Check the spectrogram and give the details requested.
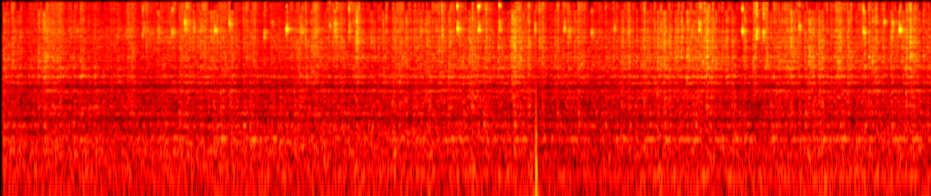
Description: This is how to stop a strange noise coming from underneath the beverage refrigerator compressor compartment ✅️👍👍👍👍👍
